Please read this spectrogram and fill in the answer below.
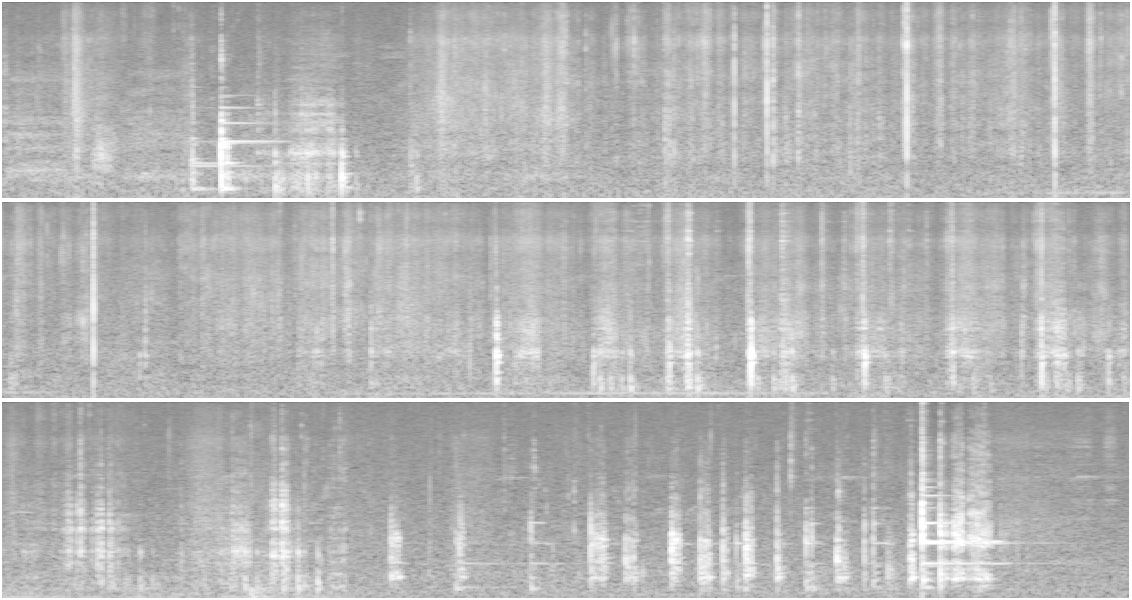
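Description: Chef's knife chopping fresh leaves on a wooden log, a long run of sharp taps. Near the end a metal ladle clinks against a metal pot with a short ring, and there is a similar clink about two seconds in.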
